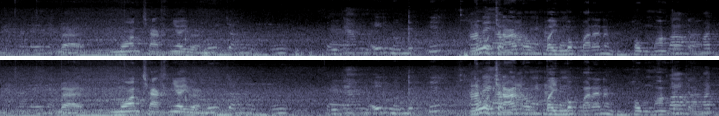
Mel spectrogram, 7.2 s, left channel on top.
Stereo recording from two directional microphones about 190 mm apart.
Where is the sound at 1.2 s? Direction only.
10° right (ahead or behind).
